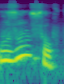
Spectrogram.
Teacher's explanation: Uzun sof sözündə u və o saitləri var. Qalın saitdir və dodaqlanan saitdir.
